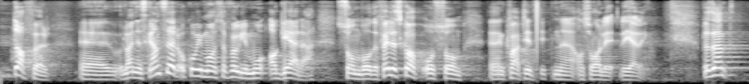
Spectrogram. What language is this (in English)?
Norwegian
